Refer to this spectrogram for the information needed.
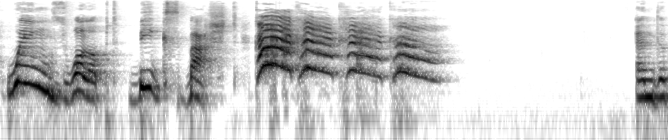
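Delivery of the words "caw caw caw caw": high loud bird caws; frantic high caws; squawking birds. Acted. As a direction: squawk like panicked puffins. Startled puffins squawk.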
